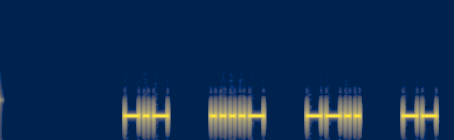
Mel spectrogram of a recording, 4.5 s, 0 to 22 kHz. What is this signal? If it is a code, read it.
Morse code, heard as a keyed tone, about 25 wpm, spaced as for 14 wpm, 700 Hz. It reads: K4ZM
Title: USA Call Signs - 3x Character Spacing - 25wpm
